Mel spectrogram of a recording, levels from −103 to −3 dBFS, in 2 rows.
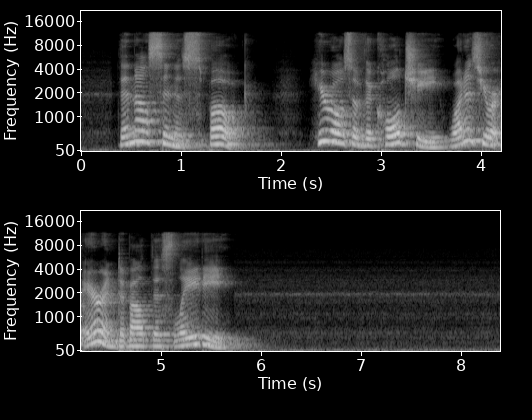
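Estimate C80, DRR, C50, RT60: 15.5 dB, 5.0 dB, 12.0 dB, 0.65 s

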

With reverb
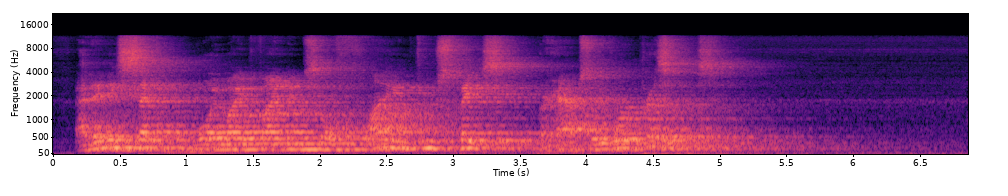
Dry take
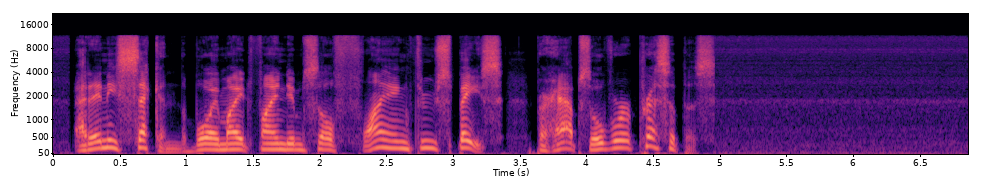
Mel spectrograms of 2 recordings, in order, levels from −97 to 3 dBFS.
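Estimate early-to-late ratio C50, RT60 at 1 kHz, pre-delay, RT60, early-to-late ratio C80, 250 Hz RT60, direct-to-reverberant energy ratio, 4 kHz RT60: -0.5 dB, 2.1 s, 5 ms, 2.3 s, 1.0 dB, 3.4 s, -7.0 dB, 1.3 s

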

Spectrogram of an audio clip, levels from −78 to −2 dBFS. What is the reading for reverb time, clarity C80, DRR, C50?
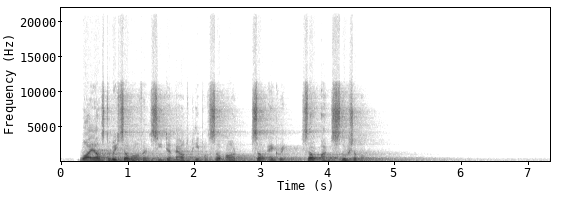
2.8 s, 10.5 dB, 8.5 dB, 9.5 dB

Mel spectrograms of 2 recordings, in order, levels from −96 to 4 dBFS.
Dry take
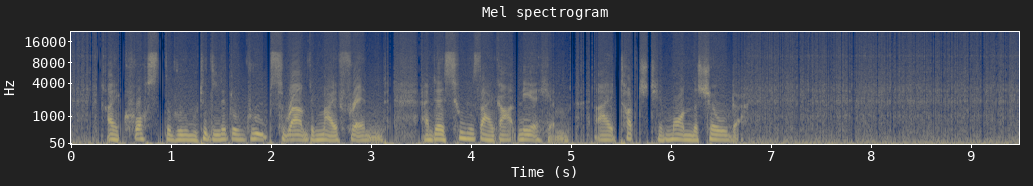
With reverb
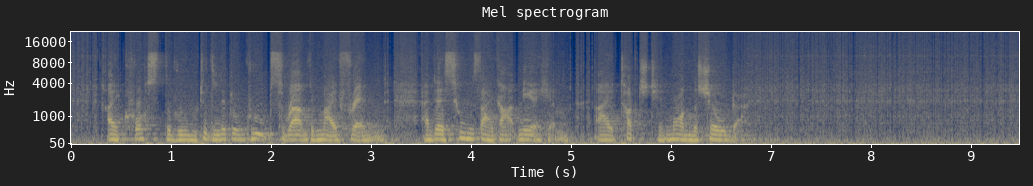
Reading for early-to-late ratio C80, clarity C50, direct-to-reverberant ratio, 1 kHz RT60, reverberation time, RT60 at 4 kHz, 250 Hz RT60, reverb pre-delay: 18.0 dB, 15.0 dB, 8.0 dB, 0.80 s, 0.85 s, 0.55 s, 1.6 s, 6 ms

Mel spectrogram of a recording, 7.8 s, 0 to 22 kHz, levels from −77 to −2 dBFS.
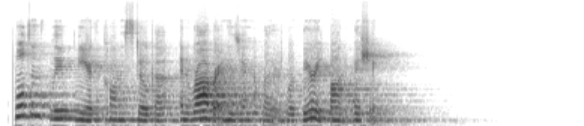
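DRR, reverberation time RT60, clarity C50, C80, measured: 5.0 dB, 1.9 s, 6.5 dB, 8.0 dB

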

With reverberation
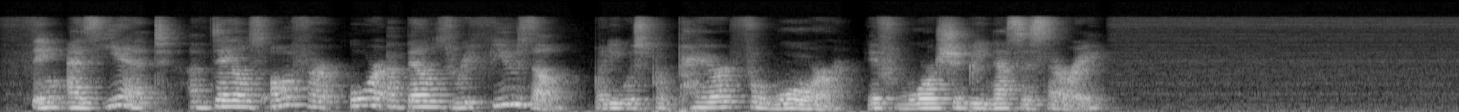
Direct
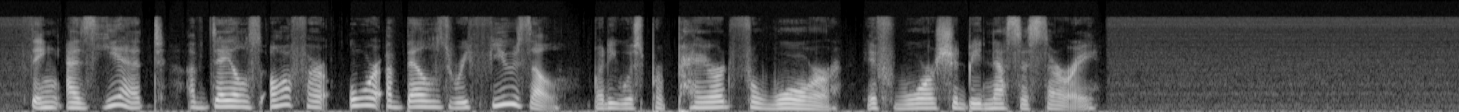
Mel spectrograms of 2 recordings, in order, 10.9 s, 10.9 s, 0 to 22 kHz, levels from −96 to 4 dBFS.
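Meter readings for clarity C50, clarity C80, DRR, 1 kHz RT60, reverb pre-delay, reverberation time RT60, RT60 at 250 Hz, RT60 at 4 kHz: 5.5 dB, 11.0 dB, -5.0 dB, 0.40 s, 18 ms, 0.40 s, 0.45 s, 0.40 s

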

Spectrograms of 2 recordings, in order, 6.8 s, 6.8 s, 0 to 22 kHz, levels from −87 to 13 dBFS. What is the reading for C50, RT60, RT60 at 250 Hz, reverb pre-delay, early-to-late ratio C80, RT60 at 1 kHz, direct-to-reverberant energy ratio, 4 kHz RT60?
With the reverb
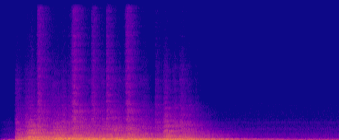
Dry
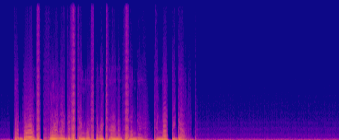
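-5.0 dB, 2.7 s, 3.7 s, 4 ms, -2.0 dB, 2.7 s, -15.0 dB, 1.3 s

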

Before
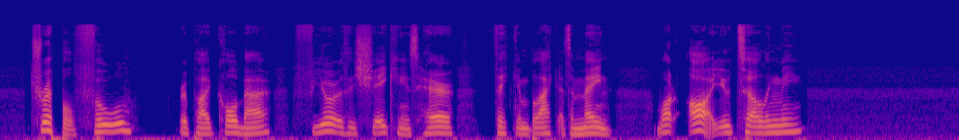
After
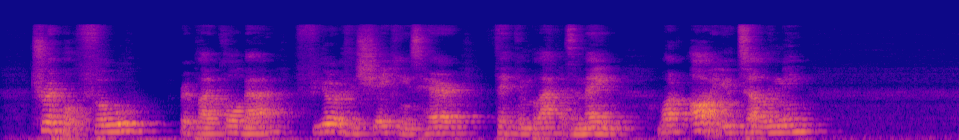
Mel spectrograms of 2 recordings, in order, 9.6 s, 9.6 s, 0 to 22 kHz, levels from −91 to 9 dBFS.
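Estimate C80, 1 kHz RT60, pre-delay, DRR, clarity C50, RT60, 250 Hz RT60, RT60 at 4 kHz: 5.5 dB, 0.70 s, 12 ms, -7.5 dB, 2.0 dB, 0.70 s, 0.65 s, 0.45 s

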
